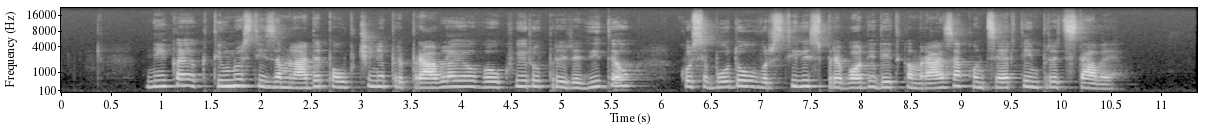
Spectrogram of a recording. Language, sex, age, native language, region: Slovenian, female, 30-49, Slovenian, Central Slovenia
